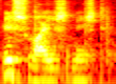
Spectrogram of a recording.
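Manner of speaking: very slow, low and soft; slow noncommittal mumble. Shown as a demonstration. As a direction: drag it out, uninterested. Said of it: "कभी-कभी वो बोलते हैं".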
